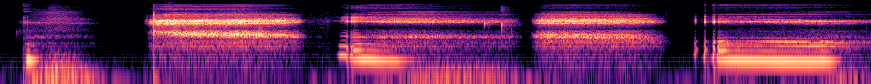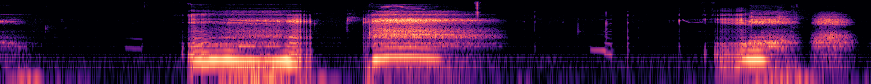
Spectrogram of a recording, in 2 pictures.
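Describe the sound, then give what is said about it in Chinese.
Heavy panting breaths, about nine loud gasping pulses in an uneven rhythm, several carrying a voiced, moan-like tone, with short pauses between them and no talking. “对了，宝宝喘了这么久，是不是喉咙也干了？”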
